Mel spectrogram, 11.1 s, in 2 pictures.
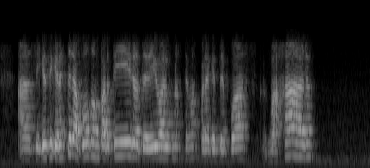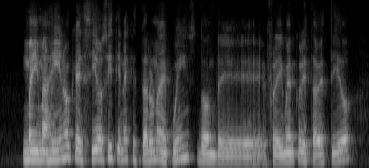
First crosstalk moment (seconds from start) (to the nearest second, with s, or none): none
